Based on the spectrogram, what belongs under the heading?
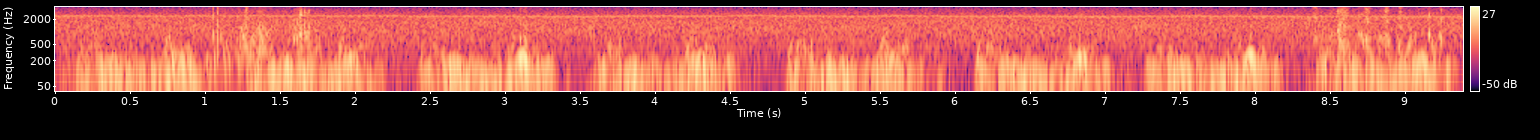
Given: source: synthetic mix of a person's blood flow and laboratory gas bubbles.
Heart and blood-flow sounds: Doppler ultrasound of blood flow; precordium
1.01-1.45 s: bubbles
1.56-1.80 s: bubbles
8.38-9.01 s: bubbles
9.13-9.28 s: bubbles
From the record:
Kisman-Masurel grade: 222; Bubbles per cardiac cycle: several, 3 to 8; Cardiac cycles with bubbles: 10 to 50%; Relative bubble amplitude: moderate (0.250 to 0.450); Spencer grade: 2 (many but less than half of the cardiac periods contain bubble signals, singularly or in groups); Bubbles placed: only in the low amplitude regions of the cardiac cycle

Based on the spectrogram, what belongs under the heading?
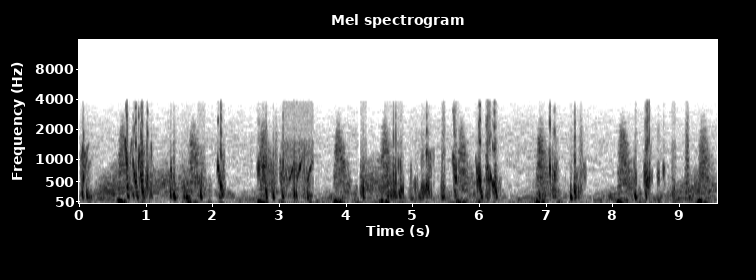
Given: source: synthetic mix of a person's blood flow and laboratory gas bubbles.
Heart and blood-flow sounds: Doppler ultrasound of blood flow; subclavian vein
0.00-0.20 s: bubbles
0.65-1.12 s: bubbles
1.33-1.48 s: bubbles
1.53-1.69 s: bubbles
1.76-1.88 s: bubbles
2.05-2.20 s: bubbles
2.65-2.95 s: bubbles
2.99-3.51 s: bubbles
4.22-4.31 s: bubbles
4.57-4.89 s: bubbles
4.93-5.33 s: bubbles
5.42-5.50 s: bubbles
5.58-5.71 s: bubbles
5.93-6.33 s: bubbles
6.88-7.30 s: bubbles
7.34-7.60 s: bubbles
8.31-8.39 s: bubbles
8.45-8.60 s: bubbles
8.66-8.71 s: bubbles
8.74-8.79 s: bubbles
8.88-8.96 s: bubbles
From the record:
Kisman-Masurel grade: 242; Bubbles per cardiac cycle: several, 3 to 8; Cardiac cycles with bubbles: 100%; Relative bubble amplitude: moderate (0.250 to 0.450); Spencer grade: 3 (all of the cardiac periods contain showers or single bubble signals, but not dominating or overriding the cardiac motion signals); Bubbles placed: anywhere in the cardiac cycle

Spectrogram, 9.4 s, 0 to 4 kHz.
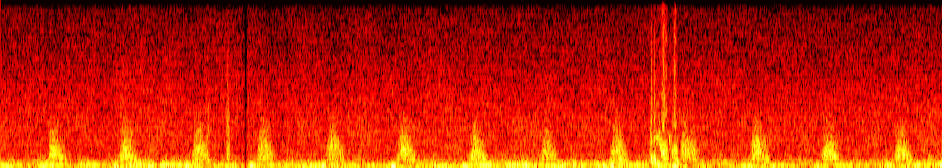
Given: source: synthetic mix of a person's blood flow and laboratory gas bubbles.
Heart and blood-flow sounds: Doppler ultrasound of blood flow; subclavian vein
6.13-6.27 s: bubbles
6.47-6.80 s: bubbles
From the record:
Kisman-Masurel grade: 213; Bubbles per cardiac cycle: several, 3 to 8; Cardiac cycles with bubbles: 1 to 10%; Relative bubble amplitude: loud (0.450 to 0.775); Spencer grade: 1 (occasional bubble signal discernible with the cardiac motion signal, with majority of cardiac periods free of bubbles); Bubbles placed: anywhere in the cardiac cycle

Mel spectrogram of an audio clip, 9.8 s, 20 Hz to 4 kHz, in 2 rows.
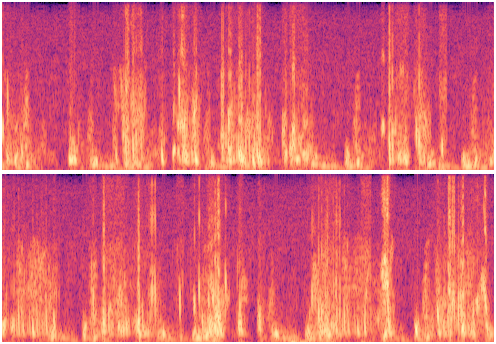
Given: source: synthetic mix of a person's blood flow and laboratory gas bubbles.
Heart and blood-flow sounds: Doppler ultrasound of blood flow; precordium
0.00-0.27 s: bubbles
0.65-0.78 s: bubbles
1.10-1.44 s: bubbles
1.56-1.65 s: bubbles
1.68-1.99 s: bubbles
2.15-2.67 s: bubbles
2.79-3.10 s: bubbles
3.78-4.26 s: bubbles
4.36-4.45 s: bubbles
4.84-5.50 s: bubbles
5.77-5.86 s: bubbles
5.89-6.47 s: bubbles
6.65-6.73 s: bubbles
6.80-7.19 s: bubbles
7.25-7.40 s: bubbles
7.46-7.56 s: bubbles
7.97-8.87 s: bubbles
9.19-9.82 s: bubbles
From the record:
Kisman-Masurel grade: 343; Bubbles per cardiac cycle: rolling drumbeat, 9 or more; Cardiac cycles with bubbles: 100%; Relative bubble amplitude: loud (0.450 to 0.775); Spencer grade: 3 (all of the cardiac periods contain showers or single bubble signals, but not dominating or overriding the cardiac motion signals); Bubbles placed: only in the low amplitude regions of the cardiac cycle

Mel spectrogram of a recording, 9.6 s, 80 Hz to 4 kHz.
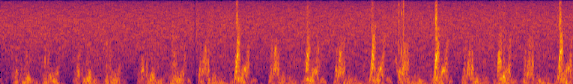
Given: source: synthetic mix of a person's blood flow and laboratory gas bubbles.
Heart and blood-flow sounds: Doppler ultrasound of blood flow; precordium
6.58-6.79 s: bubbles
From the record:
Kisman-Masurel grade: 111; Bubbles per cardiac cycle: 1 to 2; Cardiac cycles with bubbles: 1 to 10%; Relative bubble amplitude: barely perceptible (0.100 to 0.250); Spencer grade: 1 (occasional bubble signal discernible with the cardiac motion signal, with majority of cardiac periods free of bubbles); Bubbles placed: only in the low amplitude regions of the cardiac cycle

